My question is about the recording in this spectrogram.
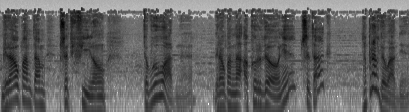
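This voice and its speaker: A man's voice: mid-range voice, huge pitch swings, slow, soft background music, voice pushed up. A man voicing a touchy, glamorous woman with a theatrical, indignant manner in a radio audiobook reading. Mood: gushing.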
